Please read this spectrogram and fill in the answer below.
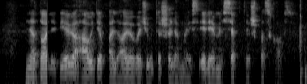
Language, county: Lithuanian, Alytus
